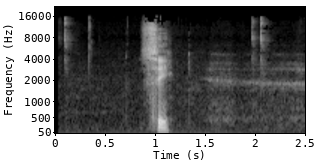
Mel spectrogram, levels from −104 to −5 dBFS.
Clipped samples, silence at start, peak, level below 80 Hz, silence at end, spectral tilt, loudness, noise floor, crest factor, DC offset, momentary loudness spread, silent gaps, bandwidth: under 0.1%; 0.85 s; -2 dBFS; -72 dBFS; 0.45 s; -1.5 dB/octave; -23 LUFS; -69 dBFS; 30 dB; under 0.1%; 24 LU; none; 16 kHz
